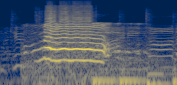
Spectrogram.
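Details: Mountain goat giving one loud, drawn-out bleat of about half a second, rich in harmonics and slightly wavering, with soft music underneath.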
